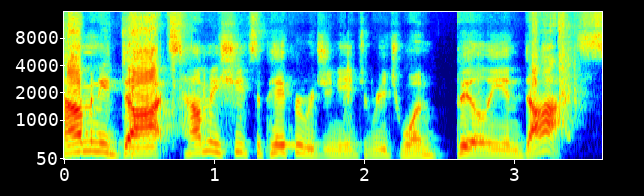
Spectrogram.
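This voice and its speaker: A man speaks at a fairly high pitch with a bright, sharp tone. His pace is fairly quick and his intonation lively. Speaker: geology instructor. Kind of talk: lecture. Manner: loud.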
